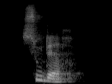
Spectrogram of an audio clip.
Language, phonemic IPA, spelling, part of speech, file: French, /su.dœʁ/, soudeur, noun, LL-Q150 (fra)-soudeur.wav
- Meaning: welder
